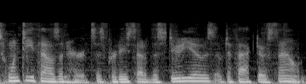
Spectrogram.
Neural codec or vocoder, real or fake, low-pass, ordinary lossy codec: none; real; 7.2 kHz; AAC, 32 kbps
